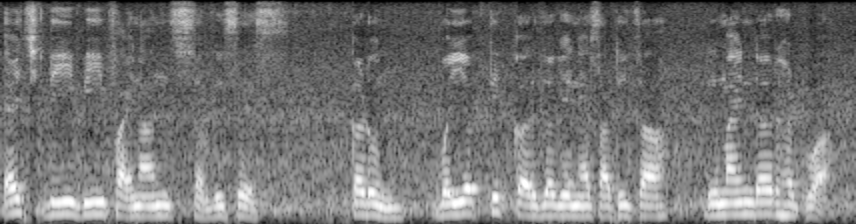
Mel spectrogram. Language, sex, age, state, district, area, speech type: Marathi, male, 30-45, Maharashtra, Yavatmal, urban, read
